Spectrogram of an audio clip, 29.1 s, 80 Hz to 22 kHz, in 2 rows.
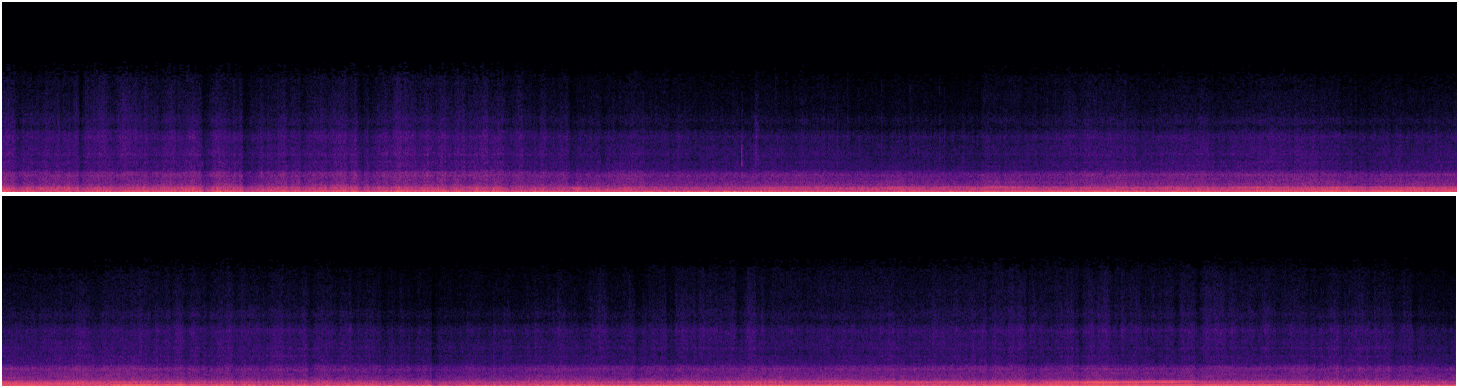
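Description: Porsche 911SC's air-cooled 3.0-litre flat-six with an SSI header and Dansk two-in-two-out muffler, heard from inside the cabin at speed over heavy wind and road rumble. The engine note climbs steadily through two long pulls, each ending in a sudden drop in pitch.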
